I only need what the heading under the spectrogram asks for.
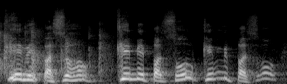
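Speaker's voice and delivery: high, repeated astonished question; bewildered. Acted. Brother leaving the ambulance suddenly well, bewildered amazement.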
